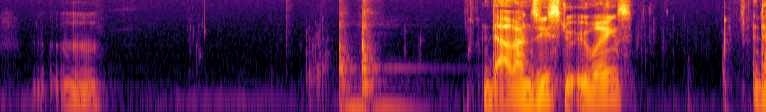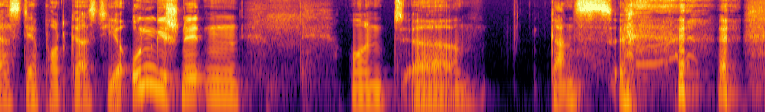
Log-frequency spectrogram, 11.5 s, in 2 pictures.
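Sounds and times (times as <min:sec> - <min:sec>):
person sipping water: 0:01.3 - 0:02.6, 0:04.7 - 0:05.6
speech: 0:03.7 - 0:04.8, 0:05.6 - 0:11.4.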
